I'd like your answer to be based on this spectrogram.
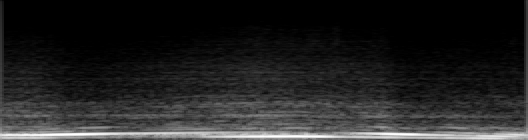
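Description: A car engine, just restarted after earlier trouble, runs close by with a loud, steady low rumble that swells and eases slightly as it idles. No voices are heard.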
